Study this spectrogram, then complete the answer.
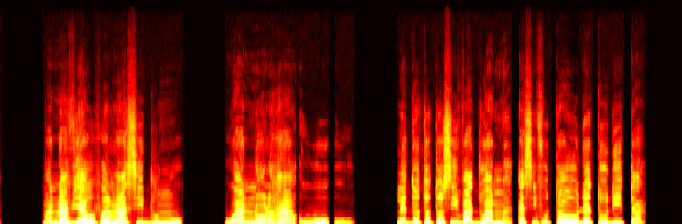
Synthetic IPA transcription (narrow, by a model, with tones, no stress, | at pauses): mã˨nã˦vi˨a˨wo˦ɸɛ˦l̃ã˨si˨ɖu˦m | wo˨a˨nɔ̃˦lɦã˦wo˦o̰˨ | lɛ˨d̪ɔ˨t̪o˦t̪o˦si˨va˦d̪o˨a˨mɛ̰̃˨e˦si˨fu˨t̪ɔ˦wo˦ɖɛ˨t̪o˦ɖi˦t̪a˦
